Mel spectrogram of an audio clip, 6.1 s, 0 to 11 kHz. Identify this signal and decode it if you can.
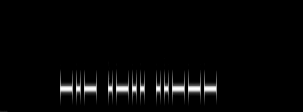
Morse code, heard as a keyed tone, about 15 wpm, 700 Hz. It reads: KL2
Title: USA Call Sign Prefixes - 15wpm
